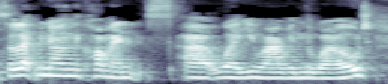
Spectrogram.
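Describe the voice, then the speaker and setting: In a northern English accent, the voice has a bright, sharp tone and lively intonation at a fairly quick pace. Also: woman. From northern England. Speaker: direct sales team leader. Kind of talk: live stream talk. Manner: casual, chatty.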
